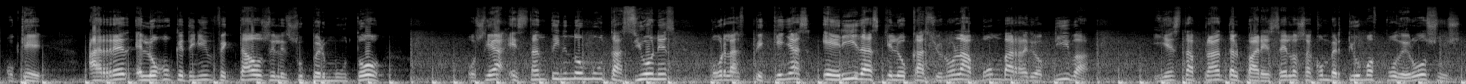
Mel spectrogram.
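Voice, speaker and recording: High-pitched man, gameplay commentary, dramatic startled shouts, faint music behind. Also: moderate pace. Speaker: gaming YouTuber.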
